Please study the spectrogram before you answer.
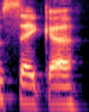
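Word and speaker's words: Seika: I almost said psycha again. So, Seikka. We'll just do it.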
